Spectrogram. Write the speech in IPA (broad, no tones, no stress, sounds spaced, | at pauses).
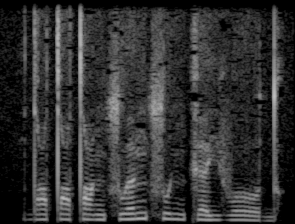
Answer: dˤ ɜ tˤ i tˤ o ŋ sʷ ɜ ŋ sʷ i ŋ k ɛ j β o d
